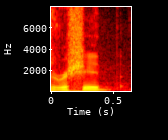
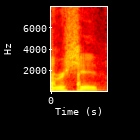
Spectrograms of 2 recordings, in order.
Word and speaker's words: Rachid: Because it's French spelling, it's spelled R-A-C-H-I-D. So it's a bit hard for a lot of people to pronounce, or they'll just call me Richard, which I was like, bro, my name isn't Richard. It's Rashid.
